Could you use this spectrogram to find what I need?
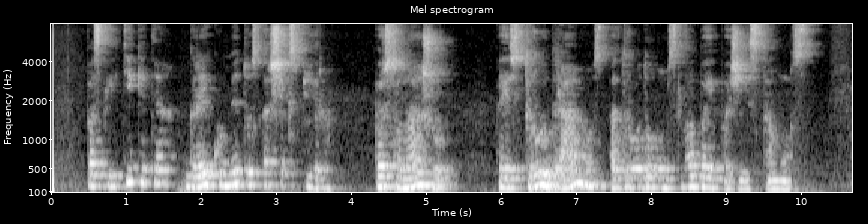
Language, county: Lithuanian, Marijampolė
